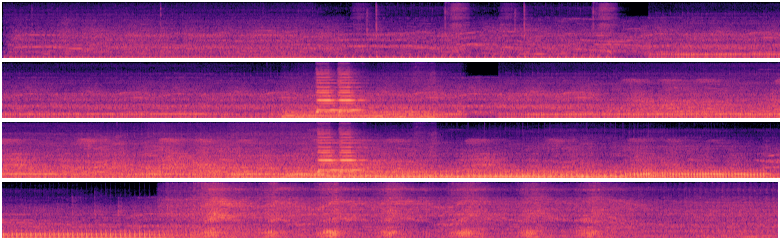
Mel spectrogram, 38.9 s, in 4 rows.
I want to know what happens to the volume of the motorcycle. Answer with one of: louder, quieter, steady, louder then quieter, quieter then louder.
louder then quieter.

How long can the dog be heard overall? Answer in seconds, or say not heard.
not heard.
